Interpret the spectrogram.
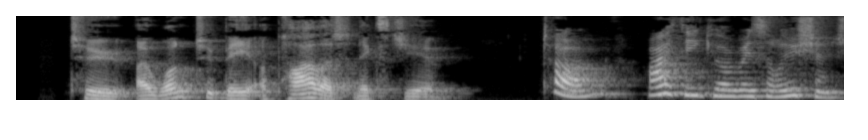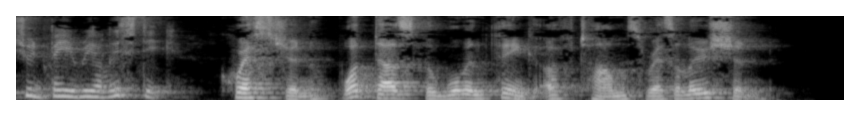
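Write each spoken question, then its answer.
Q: What does the woman think of Tom's resolution?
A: It should be realistic (being a pilot next year is not realistic).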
